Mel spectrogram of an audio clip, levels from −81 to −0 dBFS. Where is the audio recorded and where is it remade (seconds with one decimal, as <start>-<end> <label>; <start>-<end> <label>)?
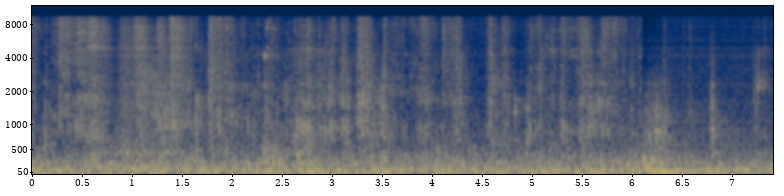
0.0-0.6 recorded; 0.6-1.6 remade; 1.6-6.1 recorded; 6.1-7.4 remade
